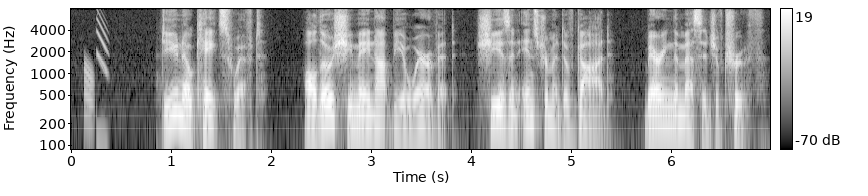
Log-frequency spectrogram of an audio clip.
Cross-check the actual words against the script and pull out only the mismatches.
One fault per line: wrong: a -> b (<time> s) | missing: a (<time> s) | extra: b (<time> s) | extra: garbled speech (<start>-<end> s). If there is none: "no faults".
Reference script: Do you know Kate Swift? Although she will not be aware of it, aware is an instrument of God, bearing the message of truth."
wrong: will -> may (2.8 s)
wrong: aware -> she (4.0 s)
